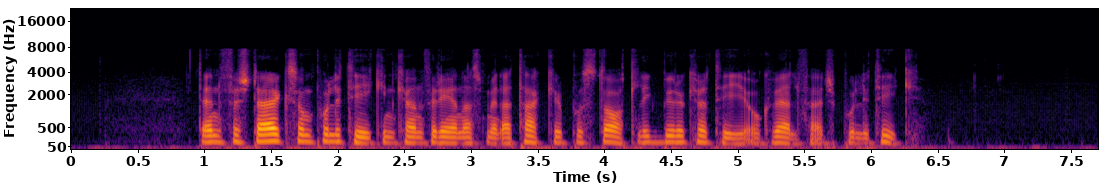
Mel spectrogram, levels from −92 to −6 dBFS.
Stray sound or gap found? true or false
false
